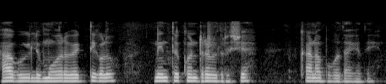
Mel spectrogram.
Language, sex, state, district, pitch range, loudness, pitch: Kannada, male, Karnataka, Koppal, 150-160 Hz, -19 LUFS, 155 Hz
